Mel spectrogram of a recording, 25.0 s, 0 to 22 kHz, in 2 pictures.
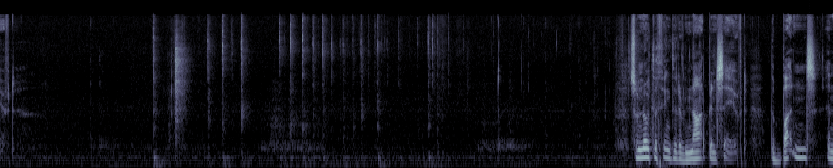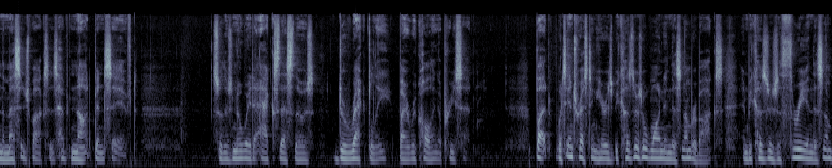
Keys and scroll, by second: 2.2 c, 3.2-6.1 typing.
